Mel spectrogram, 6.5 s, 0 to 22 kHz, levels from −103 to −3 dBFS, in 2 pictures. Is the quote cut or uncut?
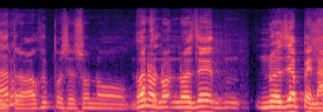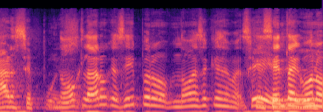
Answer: cut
